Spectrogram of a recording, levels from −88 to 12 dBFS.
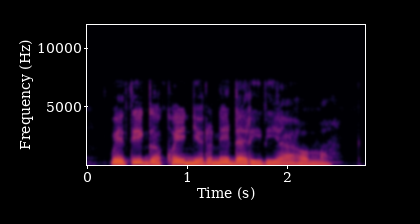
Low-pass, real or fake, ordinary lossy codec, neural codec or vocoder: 7.2 kHz; fake; none; codec, 16 kHz, 8 kbps, FunCodec, trained on Chinese and English, 25 frames a second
